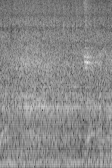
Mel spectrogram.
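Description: Road traffic running past, a steady low rumble of engines, with voices in the background.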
